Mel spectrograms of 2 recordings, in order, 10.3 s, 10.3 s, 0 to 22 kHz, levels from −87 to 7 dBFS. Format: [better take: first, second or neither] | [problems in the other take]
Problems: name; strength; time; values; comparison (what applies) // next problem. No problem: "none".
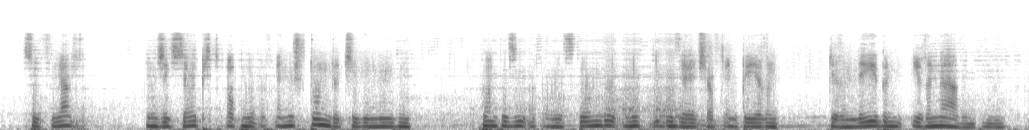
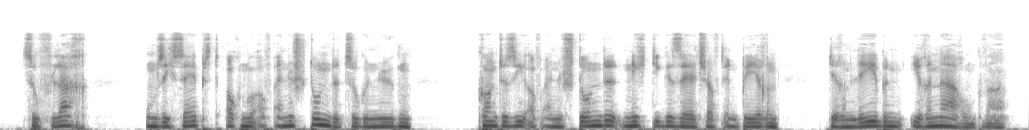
second | noise reduction (neural separator model SepFormer DNS4)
